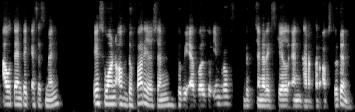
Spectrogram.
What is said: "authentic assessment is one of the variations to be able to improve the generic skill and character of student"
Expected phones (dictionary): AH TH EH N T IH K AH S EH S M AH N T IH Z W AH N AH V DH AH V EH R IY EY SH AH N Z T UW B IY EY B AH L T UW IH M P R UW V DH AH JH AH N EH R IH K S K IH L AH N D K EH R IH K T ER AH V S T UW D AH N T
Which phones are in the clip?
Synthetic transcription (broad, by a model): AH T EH N T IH K AH S EH S M AH N T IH S W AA N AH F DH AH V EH R IY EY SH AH N T UW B IY EY B AH L T UW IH M P R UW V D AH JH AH N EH R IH K S K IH L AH N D K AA R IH K T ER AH F S T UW D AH N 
